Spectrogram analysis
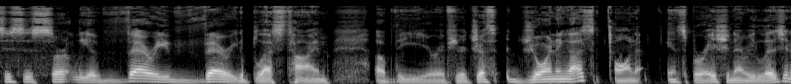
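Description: A man with a hoarse, fairly low voice hosts an inspirational radio sermon. He speaks very slowly and earnestly, leaning on repeated phrases. The sound is close and dry. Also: darkish tone, dry recording. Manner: earnest, emphatic repetition of phrases.

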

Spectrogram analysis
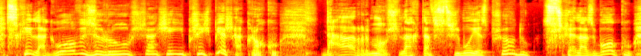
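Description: A man giving a dramatic, theatrical reading of an epic poem, his voice rising in bursts and dropping low. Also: fairly bright tone, husky. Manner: theatrical, swinging between high bursts and low falls.

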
